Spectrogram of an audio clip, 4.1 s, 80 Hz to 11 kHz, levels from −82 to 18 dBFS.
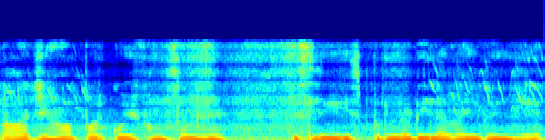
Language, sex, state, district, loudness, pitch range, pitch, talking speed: Hindi, male, Chhattisgarh, Korba, -12 LUFS, 140-155 Hz, 145 Hz, 190 wpm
